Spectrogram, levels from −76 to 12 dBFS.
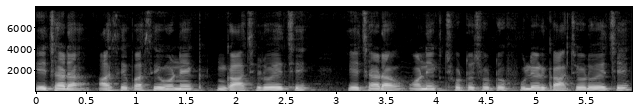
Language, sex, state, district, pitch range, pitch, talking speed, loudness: Bengali, male, West Bengal, Malda, 125-135 Hz, 130 Hz, 130 wpm, -16 LUFS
